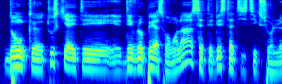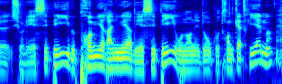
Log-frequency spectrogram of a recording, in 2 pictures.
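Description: A man's voice sits very deep and low, with very wide pitch swings. He speaks at a fairly slow pace. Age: 50s. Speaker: real estate executive. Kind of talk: interview. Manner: halting, many repetitions and fillers.

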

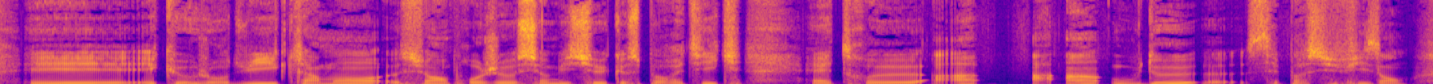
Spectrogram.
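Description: In a dry, close recording with no echo, a man speaks at a fairly slow pace in a dark, mellow voice. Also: fairly low pitch for a man, ordinary pitch variation. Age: 20s. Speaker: entrepreneur. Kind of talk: interview. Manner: halting.

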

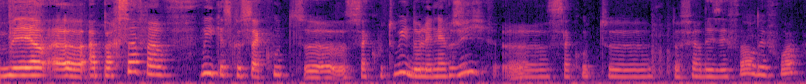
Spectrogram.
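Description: A woman at medium pitch, very slow pace and ordinary pitch variation. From Morocco, Casablanca. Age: 40s. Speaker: bar co-manager. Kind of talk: group discussion.

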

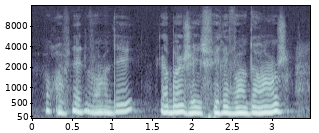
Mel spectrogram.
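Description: Over noticeable background noise, a woman speaks at medium pitch with ordinary pitch variation. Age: 80s+. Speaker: great-grandmother and war-era witness. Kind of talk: casual family interview.

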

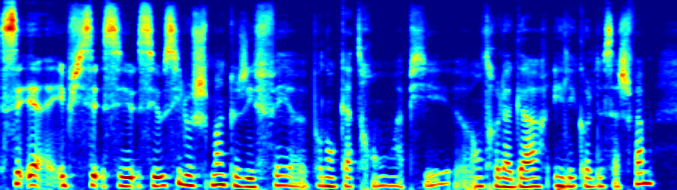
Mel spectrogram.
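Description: Speaking at a very slow pace, a woman keeps a fairly low pitch and fairly even intonation. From Alsace, France (Bruche valley). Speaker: novelist, former midwife. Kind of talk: interview.

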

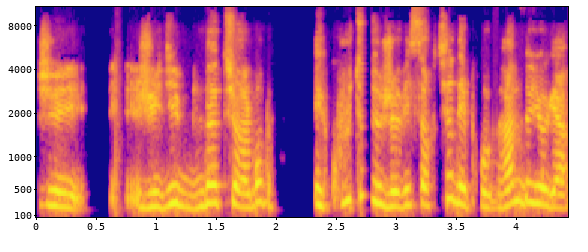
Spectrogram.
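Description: A woman talks in a high voice. Her pitch varies in an ordinary way. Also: dry, close sound with no echo. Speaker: entrepreneur and lifestyle blogger. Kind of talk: casual interview. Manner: joyful, simple delivery.

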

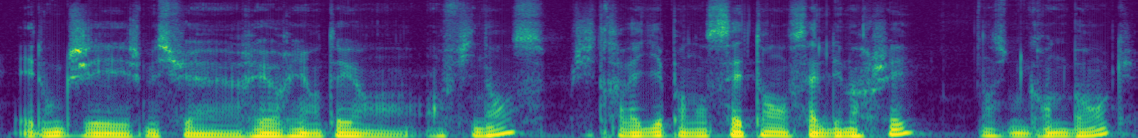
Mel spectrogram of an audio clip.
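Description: A man talks at a moderate pace with a very deep, low pitch and fairly even intonation. His voice is somewhat breathy. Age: 30s. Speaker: finance executive. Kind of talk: interview.

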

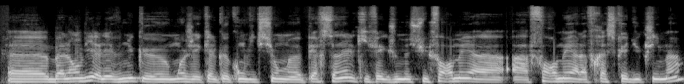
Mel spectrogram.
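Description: A man with a plain, everyday voice speaks at a medium pitch and moderate pace, with fairly even intonation, very even loudness and hardly any pauses. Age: 30s. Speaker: store manager. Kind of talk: interview.

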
